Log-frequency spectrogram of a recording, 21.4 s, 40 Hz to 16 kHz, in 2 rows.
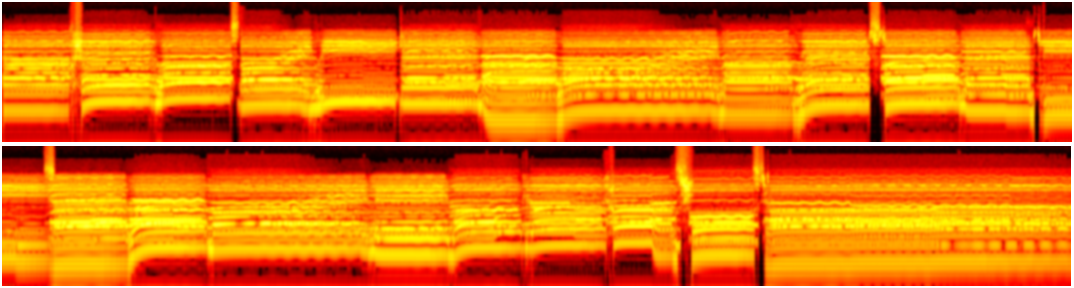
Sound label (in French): Bas; Bach BWV 245; BWV 245 68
